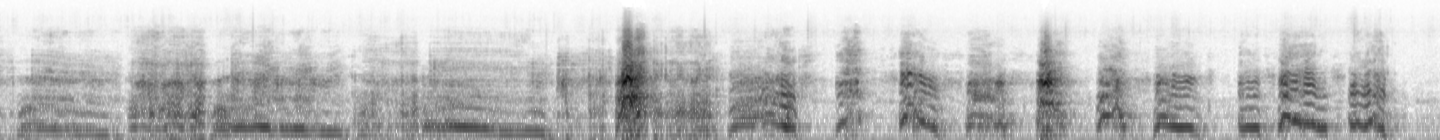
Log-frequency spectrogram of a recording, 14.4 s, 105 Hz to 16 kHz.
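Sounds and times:
English springer spaniel snarling and growling: 0.0s - 14.1s
English springer spaniel sharp snaps or barks: 6.2s - 6.6s, 10.4s - 11.4s.

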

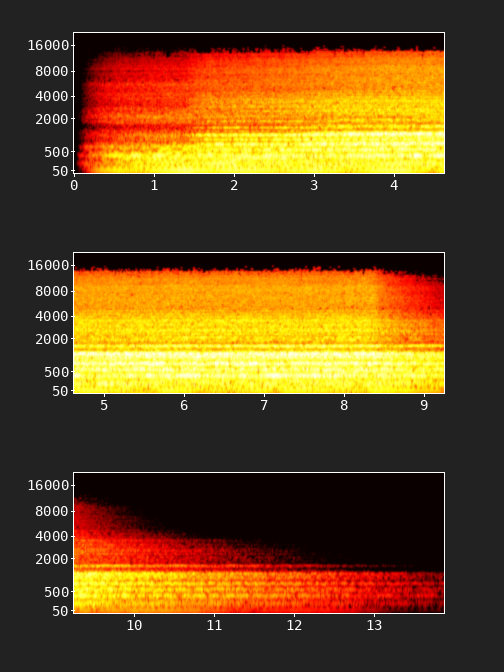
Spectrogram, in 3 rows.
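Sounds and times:
horror music: 0.2s - 11.3s.

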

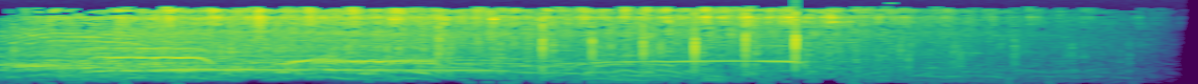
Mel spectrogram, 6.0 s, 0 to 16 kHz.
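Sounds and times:
people cheering woo-oo-woo: 0.0s - 4.8s
applause: 0.0s - 5.9s.

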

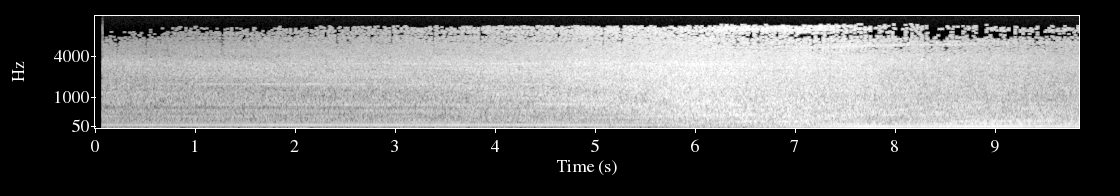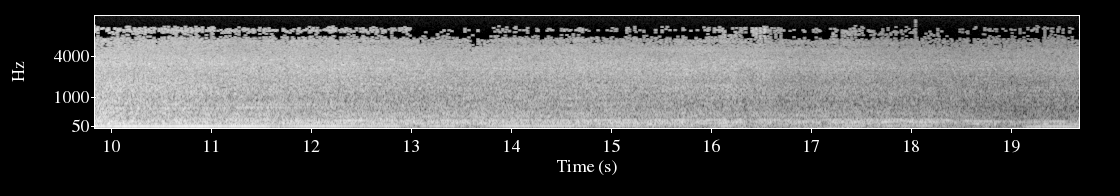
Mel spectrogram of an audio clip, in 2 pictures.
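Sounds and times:
dump truck passing by: 0.1s - 19.6s.

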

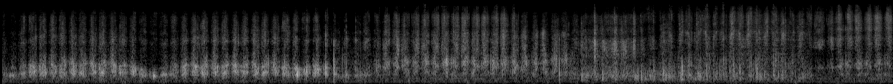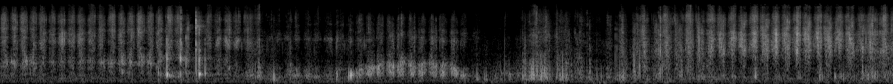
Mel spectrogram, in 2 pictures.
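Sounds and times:
toothbrush brushing teeth with lots of foam: 0.0s - 17.8s.

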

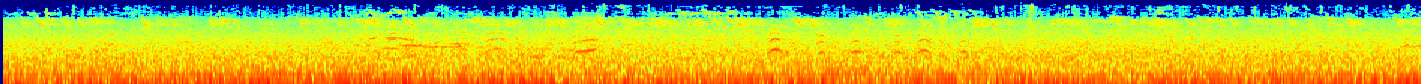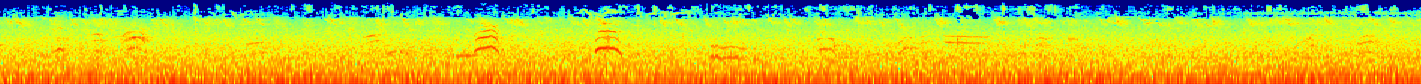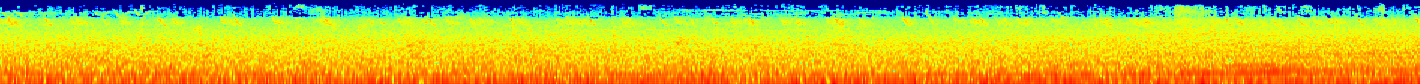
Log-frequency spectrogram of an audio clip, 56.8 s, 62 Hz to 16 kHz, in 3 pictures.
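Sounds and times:
birds in a city park: 0.1s - 56.8s
city traffic: 0.1s - 56.8s
children in a city park playground: 0.2s - 56.8s.

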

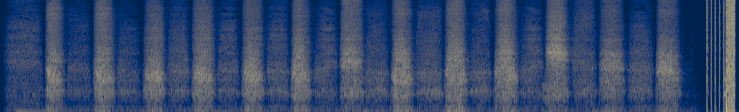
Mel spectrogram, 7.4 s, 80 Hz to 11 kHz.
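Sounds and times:
woman breathing heavily and fast during exercise: 0.0s - 6.9s.

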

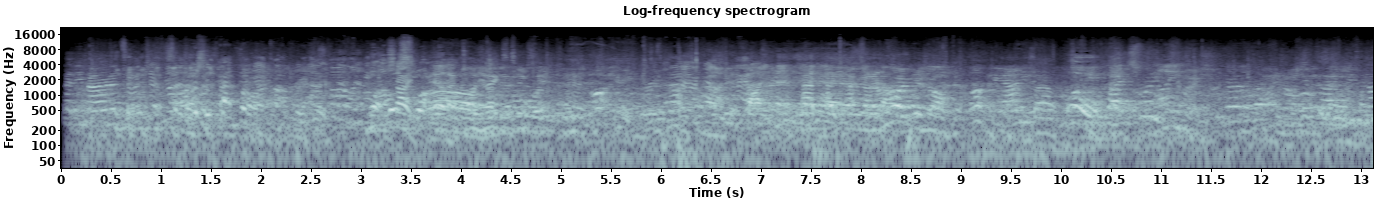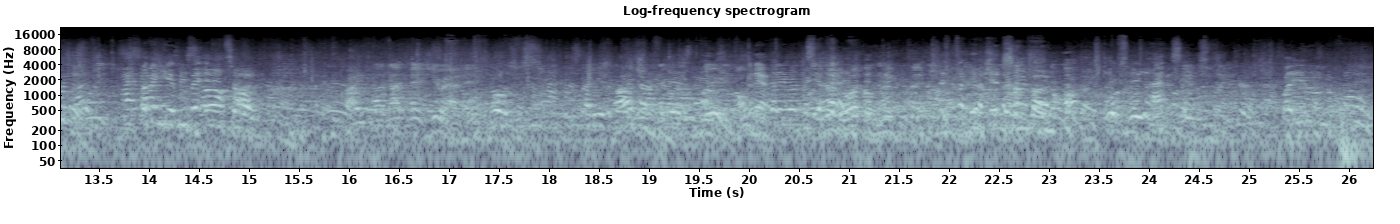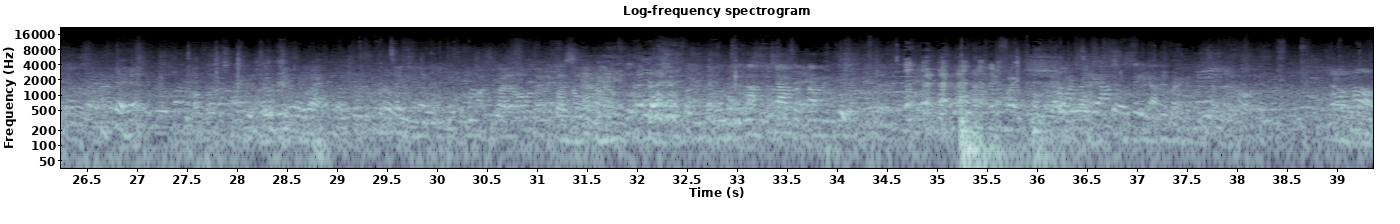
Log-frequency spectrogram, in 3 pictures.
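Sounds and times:
greyhound stadium crowd chatting animatedly under grandstand: 0.0s - 39.3s
laughter: 31.8s - 32.9s, 34.1s - 36.4s.

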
